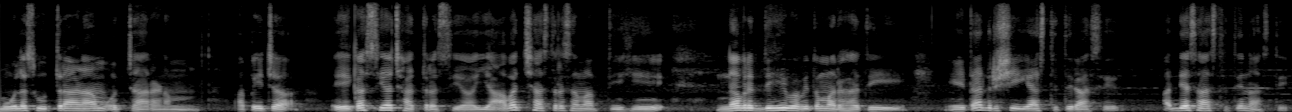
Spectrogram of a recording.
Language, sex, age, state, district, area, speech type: Sanskrit, male, 18-30, Maharashtra, Mumbai City, urban, spontaneous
